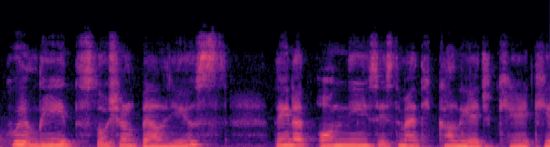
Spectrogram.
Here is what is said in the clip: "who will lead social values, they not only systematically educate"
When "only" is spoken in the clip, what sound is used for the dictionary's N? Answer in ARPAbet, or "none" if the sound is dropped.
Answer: N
